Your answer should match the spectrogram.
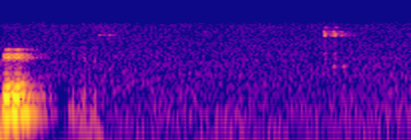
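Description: A single faint, brief click about one and a half seconds into near-silent room tone, as the presentation slide is advanced. A spoken "okay" is heard at the very start.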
